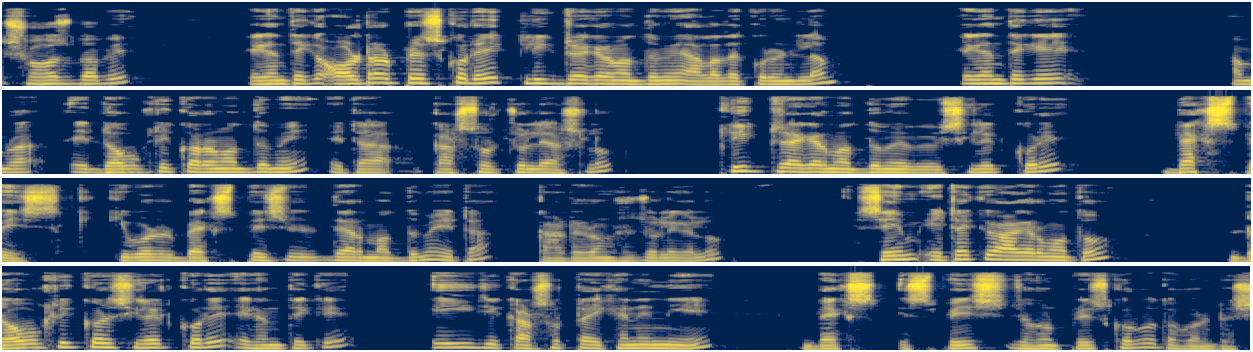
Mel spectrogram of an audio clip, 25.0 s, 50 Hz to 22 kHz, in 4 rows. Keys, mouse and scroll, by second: 1.7-5.2 alt+drag, 10.0-11.5 drag, 11.5 BackSpace, 14.8 click, 21.0 click, 21.9 BackSpace, 24.1-24.9 drag.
